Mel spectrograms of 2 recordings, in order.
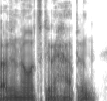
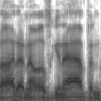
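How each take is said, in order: First: The voice sounds fearful and anxious. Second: The voice sounds thrilled and excited. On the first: The unknown is something to dread. The speaker calls it wrong. "identify that as fear" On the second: The unknown is something to look forward to. The speaker calls it right. "a sense of excitement"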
